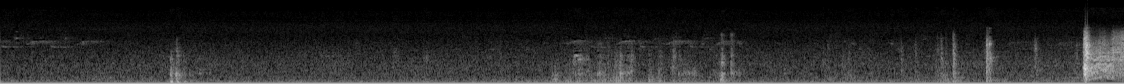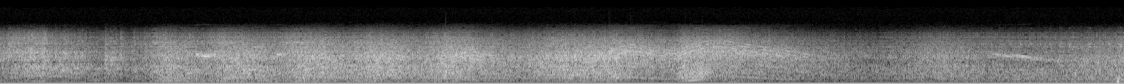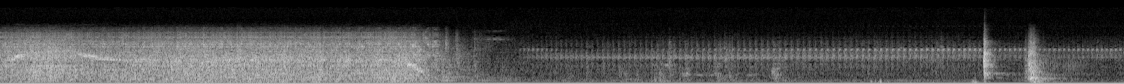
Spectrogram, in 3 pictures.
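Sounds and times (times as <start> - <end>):
car: 9.1 - 33.7.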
